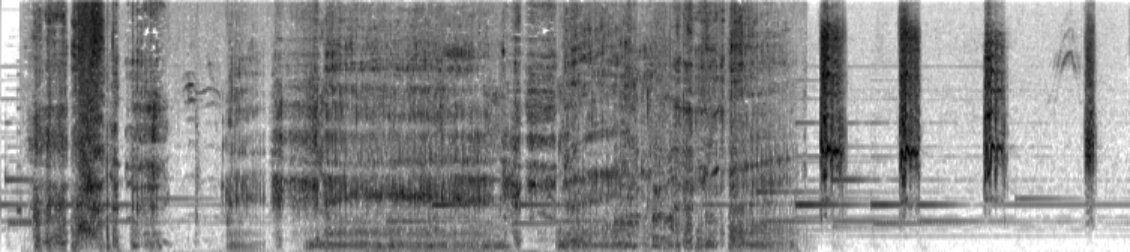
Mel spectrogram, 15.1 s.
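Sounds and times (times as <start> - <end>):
background music: 0.0 - 15.0
tiger roaring: 0.3 - 10.8
harsh bird call: 12.0 - 12.3.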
